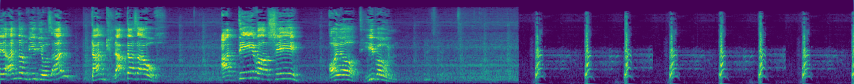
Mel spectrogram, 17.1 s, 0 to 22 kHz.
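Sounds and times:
dog barking: 10.6 - 16.8.

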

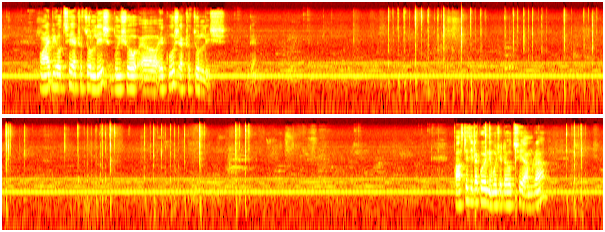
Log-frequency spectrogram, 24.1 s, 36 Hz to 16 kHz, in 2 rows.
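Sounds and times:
steady low hum: 0.0 - 24.0
keyboard keystroke clicks: 16.7 - 17.0, 23.3 - 23.7.

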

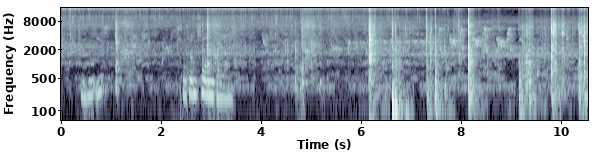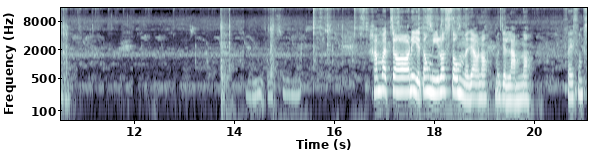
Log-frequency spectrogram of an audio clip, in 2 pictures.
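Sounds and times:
metal ladle scraping metal pot: 4.5 - 5.5, 9.1 - 10.9, 15.5 - 18.7.

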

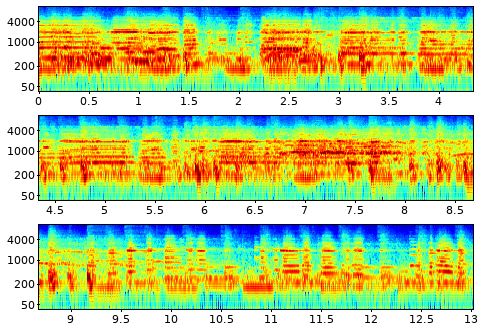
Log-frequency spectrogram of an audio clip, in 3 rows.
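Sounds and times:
circus band swing music: 0.0 - 13.0.

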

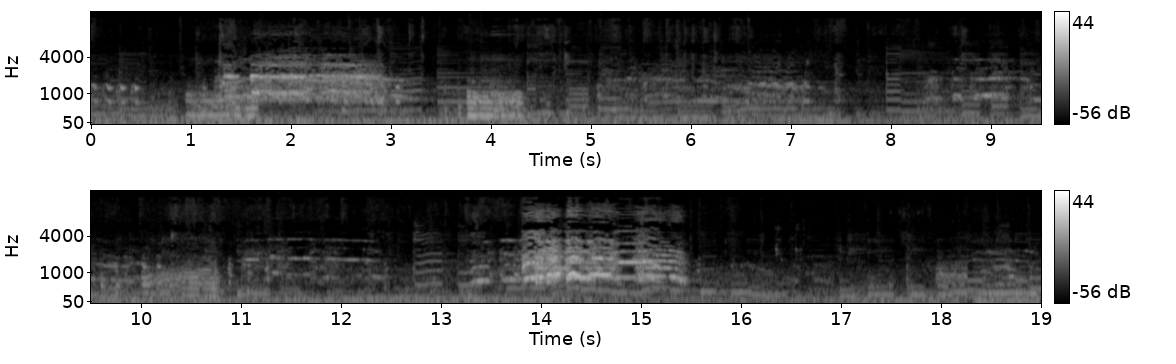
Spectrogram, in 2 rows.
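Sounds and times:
rooster crowing: 1.2 - 3.2, 5.1 - 7.3, 8.2 - 12.6, 13.3 - 15.6.

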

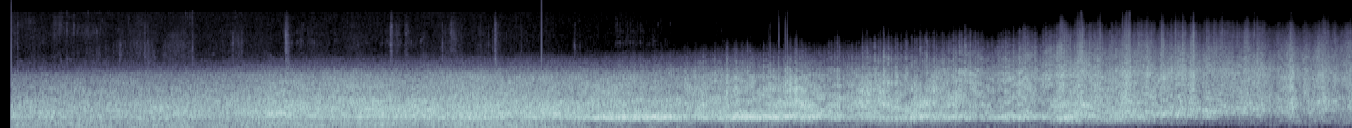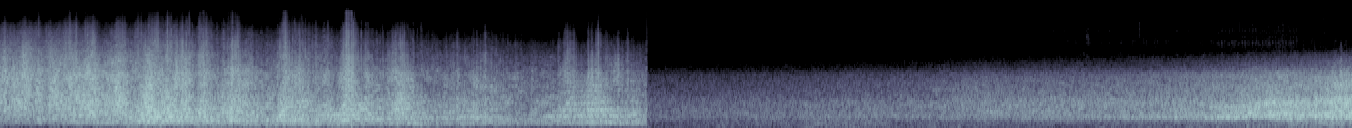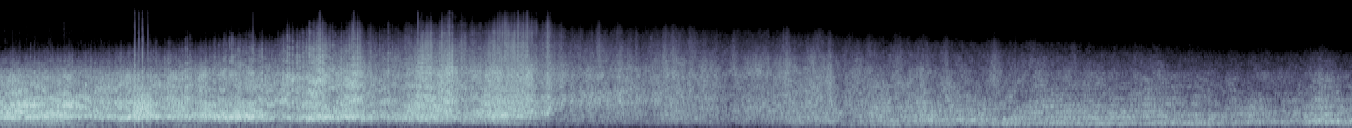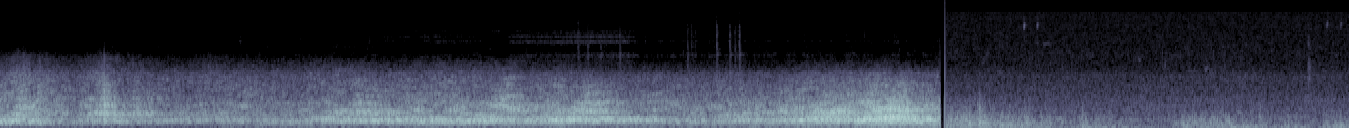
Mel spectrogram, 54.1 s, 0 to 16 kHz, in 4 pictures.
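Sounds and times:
wind buffeting microphone: 0.1 - 8.1, 43.1 - 54.0
jet engine roar: 0.1 - 54.0.

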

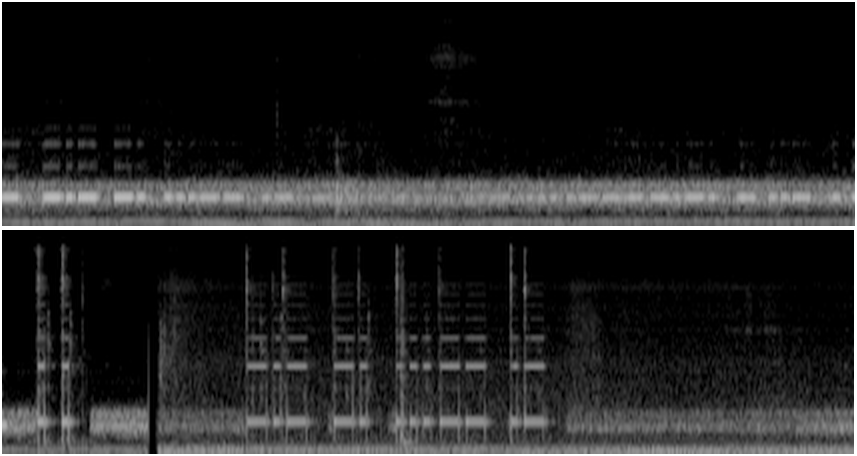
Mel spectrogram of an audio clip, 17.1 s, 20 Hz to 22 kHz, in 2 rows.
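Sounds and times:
morse code beeps: 0.0 - 3.0, 11.0 - 14.0
morse sidetone with key clicks: 8.9 - 9.4, 11.0 - 14.0.

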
